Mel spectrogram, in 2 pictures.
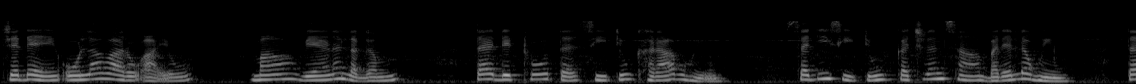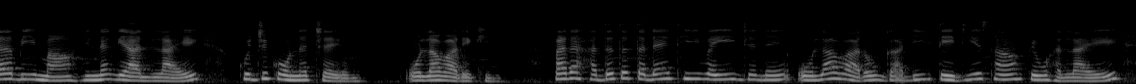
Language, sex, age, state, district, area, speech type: Sindhi, female, 30-45, Maharashtra, Thane, urban, spontaneous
